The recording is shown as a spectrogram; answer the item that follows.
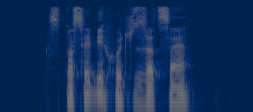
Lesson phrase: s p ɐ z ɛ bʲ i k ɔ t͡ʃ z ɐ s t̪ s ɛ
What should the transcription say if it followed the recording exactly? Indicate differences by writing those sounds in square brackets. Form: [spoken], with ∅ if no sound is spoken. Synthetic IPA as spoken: s p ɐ [s] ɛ bʲ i [x] ɔ t͡ʃ z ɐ [∅] t̪ s ɛ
